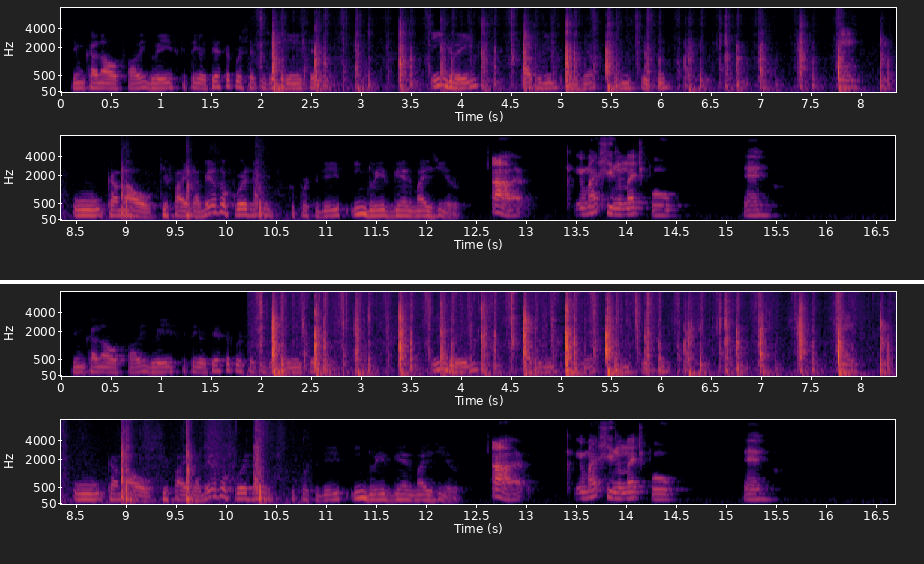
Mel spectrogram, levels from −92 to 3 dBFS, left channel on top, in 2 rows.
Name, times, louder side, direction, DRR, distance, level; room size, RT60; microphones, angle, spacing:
voice 1, 0.1-2.7 3.7-4.3 4.6-6.1 8.5-10.5 10.8-12.4, left 3 dB, 35° left, 0.4 m, -49 dB
sound 1, 1.9-8.4 9.0-9.1 9.6-10.0 10.3-10.5, right 8 dB, 80° right, 0.4 m, -42 dB
voice 2, 12.7-13.0 13.5-14.4 15.2-15.6, left 1 dB, ahead, 1.8 m, -46 dB
10.5 x 5.0 x 7.0 m
head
